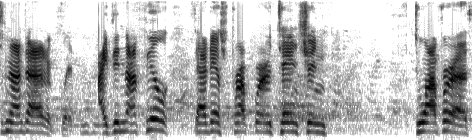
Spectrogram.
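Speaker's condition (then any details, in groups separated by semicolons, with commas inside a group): Acquired ataxia with dysarthria, acquired; Lance-Adams syndrome; told no cure or medication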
